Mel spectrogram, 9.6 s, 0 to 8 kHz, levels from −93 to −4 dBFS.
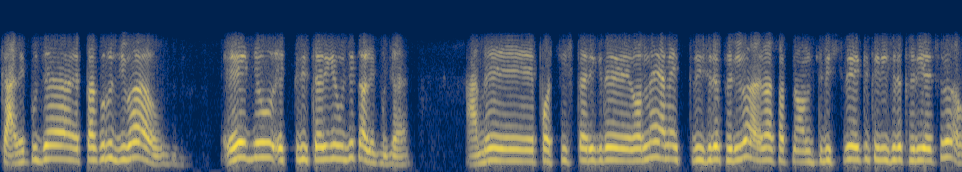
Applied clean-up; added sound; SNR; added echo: none; none; none; none.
